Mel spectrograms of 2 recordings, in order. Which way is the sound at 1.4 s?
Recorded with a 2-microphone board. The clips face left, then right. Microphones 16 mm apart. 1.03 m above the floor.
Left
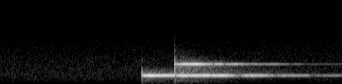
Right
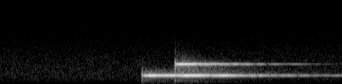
55° left (ahead or behind).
